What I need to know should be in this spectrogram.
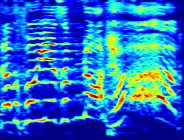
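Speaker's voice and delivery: loud, triumphant shout.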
